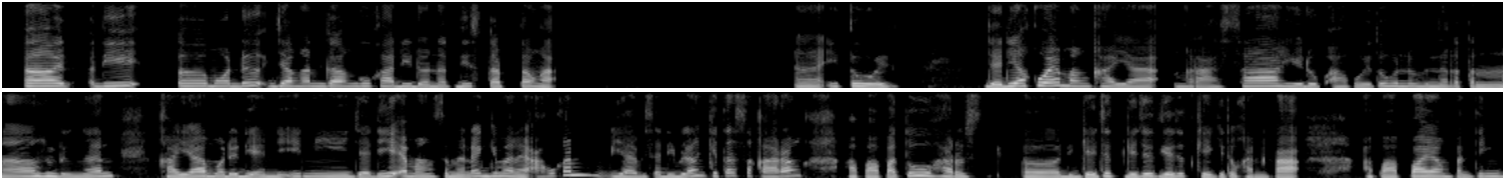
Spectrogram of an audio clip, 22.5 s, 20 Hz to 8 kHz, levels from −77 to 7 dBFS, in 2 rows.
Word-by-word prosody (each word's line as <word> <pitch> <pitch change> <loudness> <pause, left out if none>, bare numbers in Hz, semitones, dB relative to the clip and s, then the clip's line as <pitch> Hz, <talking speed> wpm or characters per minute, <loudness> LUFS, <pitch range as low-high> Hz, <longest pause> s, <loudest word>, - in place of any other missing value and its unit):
Eee, 260 -1 +6 0.2
di, 265 +4 0 0.4
eee, 250 0 0
mode 245 +3 -2
jangan 235 0 -1
ganggu, 235 +1 -1
Kak, 245 -2 -1
di 220 -1 -2
do 215 - -1
not 210 0 -5
disturb, 210 -1 -3
tau 220 +1 -2
nggak? 190 -4 -1 1.8
Eee, 210 -1 -2
itu 230 -2 +2 0.7
jadi, 225 +3 +5
aku 290 +2 +1
emang 255 -4 -1
kayak 215 -5 -3
ngerasa 210 +6 -1
hidup 220 -3 -2
aku 200 +2 -6
itu 245 - -3
bener-bener 215 -5 -2
tenang, 205 +6 +2
dengan 220 +5 -1 0.3
kayak 210 +1 +3
mode 215 -2 +1
DND 195 +1 +1
ini. 210 -4 0
Jadi 200 +7 +2
emang 215 -2 0
sebenarnya 210 +3 0
gimana 245 -4 +1
ya, - - -1
aku 250 - -7
kan 345 +3 +1 0.2
ya 215 -3 0
bisa 190 +1 -5
dibilang 215 +8 0
kita 275 +2 -5
sekarang 250 0 -1 0.3
apa-apa 195 -1 0
tuh 280 +6 +3
harus, 215 -2 -1 0.3
eee, 195 -1 +3
di 185 - +1
gadget 200 +6 +2
gadget 205 +3 +4
gadget 210 +2 +2
kayak 200 -2 -1
gitu 215 - -1
kan, 180 -3 -4
Kak. 170 0 +5 0.5
Apa-apa 200 +4 +3
yang 215 -1 +1
penting 210 +5 -2
220 Hz, 150 wpm, -23 LUFS, 200-245 Hz, 1.8 s, Eee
